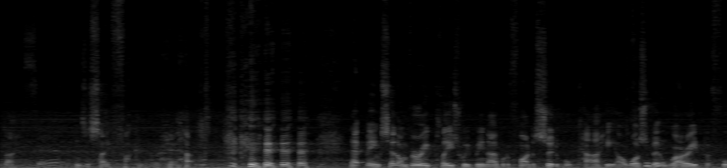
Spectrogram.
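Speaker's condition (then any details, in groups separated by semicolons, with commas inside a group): No condition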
